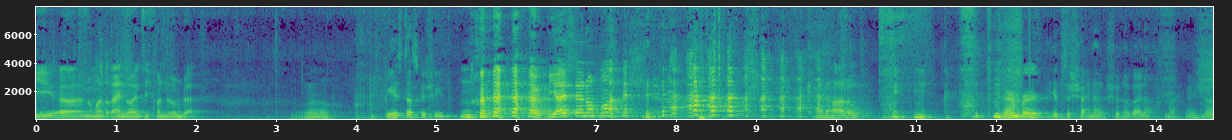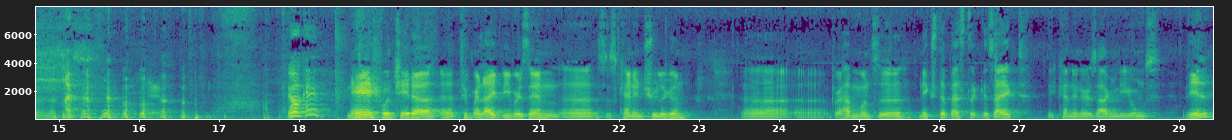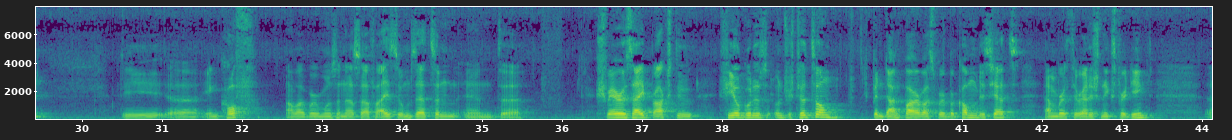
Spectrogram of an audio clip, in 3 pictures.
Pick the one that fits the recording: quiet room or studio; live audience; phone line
live audience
